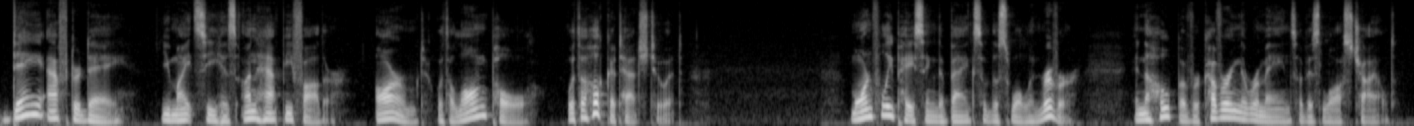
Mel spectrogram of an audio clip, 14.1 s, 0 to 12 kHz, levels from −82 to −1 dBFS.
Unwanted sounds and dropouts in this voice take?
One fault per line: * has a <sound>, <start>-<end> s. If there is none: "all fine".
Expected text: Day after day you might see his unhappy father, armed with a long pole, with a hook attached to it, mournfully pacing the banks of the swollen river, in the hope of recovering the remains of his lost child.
all fine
